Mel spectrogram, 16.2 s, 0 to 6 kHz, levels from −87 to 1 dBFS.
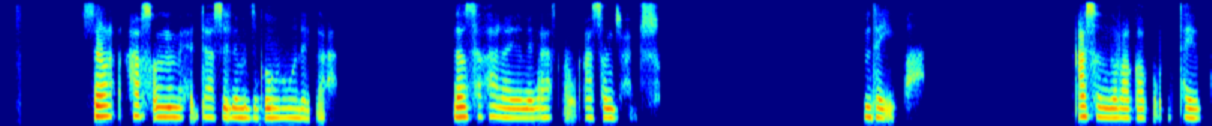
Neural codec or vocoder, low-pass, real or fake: codec, 16 kHz in and 24 kHz out, 0.9 kbps, LongCat-Audio-Codec, four codebook decoder; 5.4 kHz; fake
